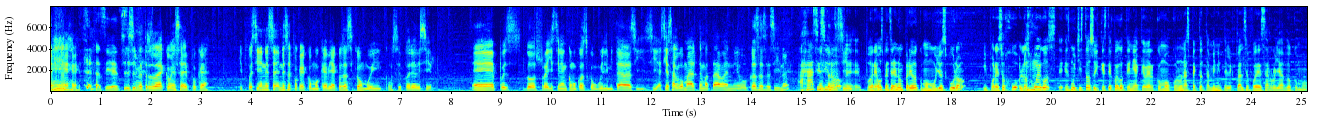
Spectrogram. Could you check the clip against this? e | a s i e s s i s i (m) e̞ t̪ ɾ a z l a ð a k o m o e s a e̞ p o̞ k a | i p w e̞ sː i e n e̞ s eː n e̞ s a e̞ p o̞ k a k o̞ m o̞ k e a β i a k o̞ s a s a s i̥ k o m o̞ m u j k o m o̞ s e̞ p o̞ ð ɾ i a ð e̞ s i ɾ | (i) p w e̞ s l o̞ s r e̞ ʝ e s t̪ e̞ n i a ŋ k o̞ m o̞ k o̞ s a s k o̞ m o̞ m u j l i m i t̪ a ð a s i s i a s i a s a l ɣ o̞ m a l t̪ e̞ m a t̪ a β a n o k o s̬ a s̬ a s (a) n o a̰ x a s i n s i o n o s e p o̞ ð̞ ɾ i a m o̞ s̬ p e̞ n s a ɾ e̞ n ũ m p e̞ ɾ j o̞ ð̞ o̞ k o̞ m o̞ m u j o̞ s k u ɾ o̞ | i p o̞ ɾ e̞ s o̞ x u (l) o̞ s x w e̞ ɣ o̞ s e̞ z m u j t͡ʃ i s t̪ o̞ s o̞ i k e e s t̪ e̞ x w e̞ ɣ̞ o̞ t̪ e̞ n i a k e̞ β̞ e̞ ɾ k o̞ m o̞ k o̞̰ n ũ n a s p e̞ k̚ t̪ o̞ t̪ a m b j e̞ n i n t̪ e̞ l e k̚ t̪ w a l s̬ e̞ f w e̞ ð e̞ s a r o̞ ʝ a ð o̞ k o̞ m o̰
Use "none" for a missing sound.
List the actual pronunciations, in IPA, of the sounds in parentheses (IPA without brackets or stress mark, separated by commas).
m, e, i, l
